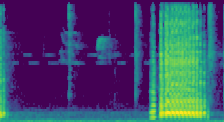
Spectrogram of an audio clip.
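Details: Two juvenile sandhill cranes living year-round in a city and at ease around people come to greet a person, filmed on an iPhone. After near silence, one short loud rolling, pulsed call bursts out near the end.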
